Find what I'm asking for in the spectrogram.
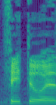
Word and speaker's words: fitu: So Fitu is how you say 7 in Tongan.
